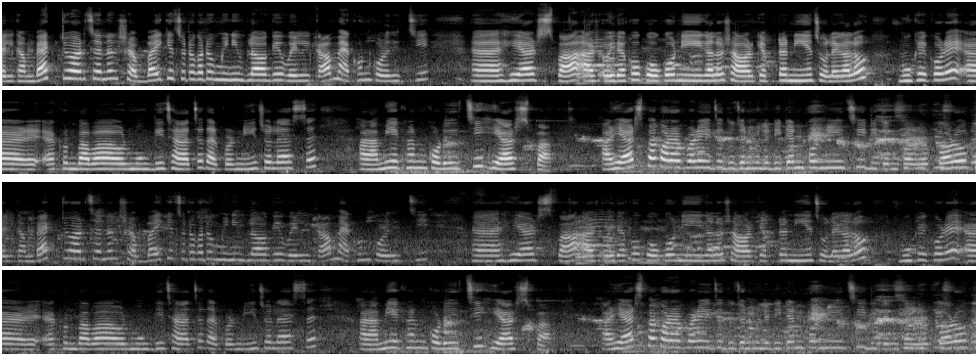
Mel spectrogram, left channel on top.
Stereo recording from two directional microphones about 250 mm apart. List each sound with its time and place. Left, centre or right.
0.0 s a woman's voice: left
